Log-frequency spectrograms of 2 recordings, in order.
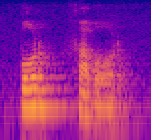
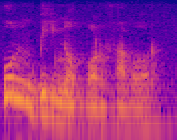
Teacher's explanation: the R in Spanish is an independent, separate phoneme. It is not just there to elongate the vowel sound.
